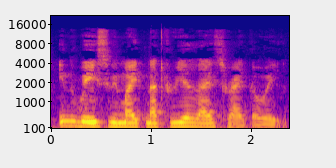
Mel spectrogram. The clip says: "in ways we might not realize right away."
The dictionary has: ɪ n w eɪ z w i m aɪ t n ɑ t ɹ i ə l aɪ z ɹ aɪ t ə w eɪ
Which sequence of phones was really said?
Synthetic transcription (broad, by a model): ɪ n w eɪ s w i m aɪ t n ɑ t ɹ i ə l aɪ s ɹ aɪ t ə w eɪ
